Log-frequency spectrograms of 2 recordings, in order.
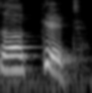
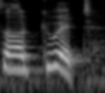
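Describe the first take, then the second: First: The U is silent, not sounded. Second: The U is sounded as a vowel. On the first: The speaker calls it right. "U is gone" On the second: The speaker calls it wrong. "it is not circuit"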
